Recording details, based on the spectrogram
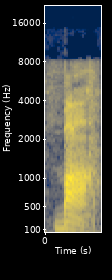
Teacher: instead of bau, it is only an ah sound.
